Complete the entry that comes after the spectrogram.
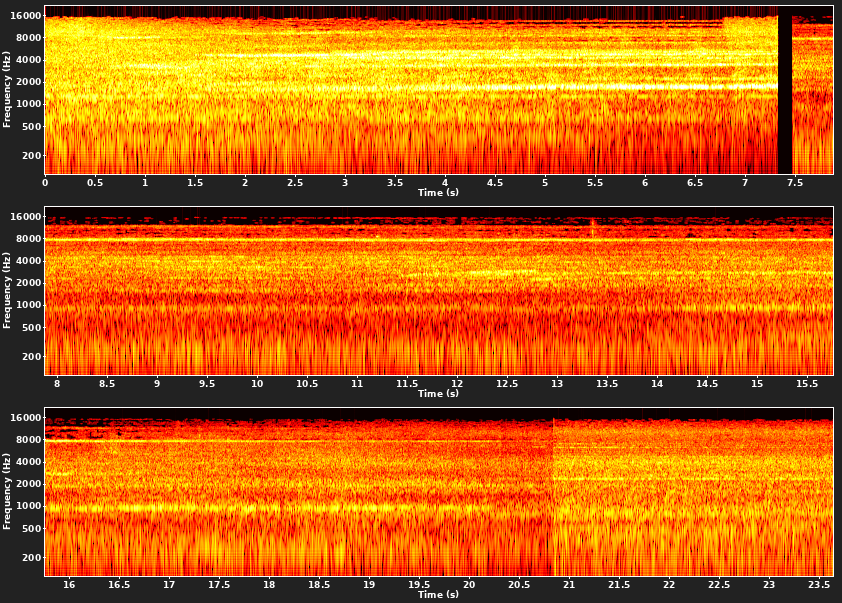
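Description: Electric passenger trains at stations: a steady rumble with several high whining tones that slide slowly upward for the first seven seconds. The sound cuts off abruptly once and changes suddenly again near the end, giving way to a quieter train rumble with fainter tones.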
